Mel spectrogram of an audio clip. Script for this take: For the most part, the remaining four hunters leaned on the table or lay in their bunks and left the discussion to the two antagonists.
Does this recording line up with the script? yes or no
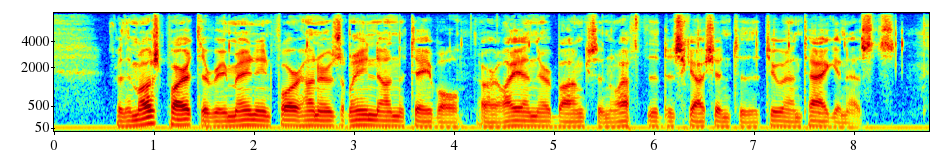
yes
